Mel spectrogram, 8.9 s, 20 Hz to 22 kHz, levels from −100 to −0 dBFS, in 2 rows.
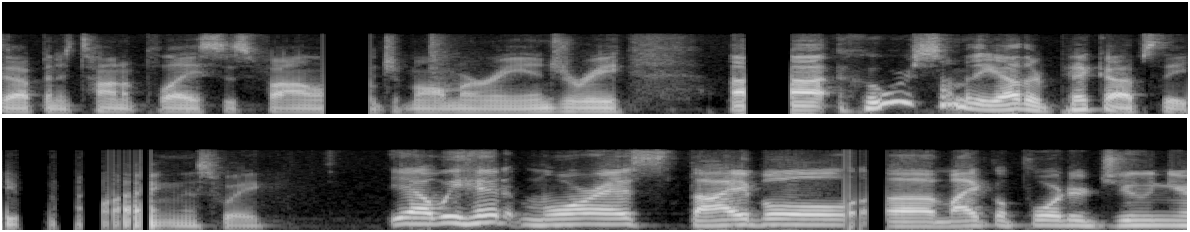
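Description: Packet loss on an ADPCM call cuts hard-edged silent holes at 1.20 s after "a ton of places", 2.78 s before "who are some of", 4.44 to 5.02 s between "the other pickups that" and "this week" (about 400 ms lost in scattered runs up to 120 ms), and 7.60 s. The decoder's predictor and step size fall out of step, so speech returns slightly distorted. Waveforms show flat gaps. Spectrograms show blank columns.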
